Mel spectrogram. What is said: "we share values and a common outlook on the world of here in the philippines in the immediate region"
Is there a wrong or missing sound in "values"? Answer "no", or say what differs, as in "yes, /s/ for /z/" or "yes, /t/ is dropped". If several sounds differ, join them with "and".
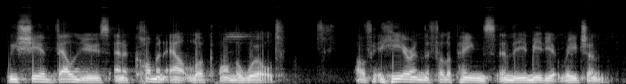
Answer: no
